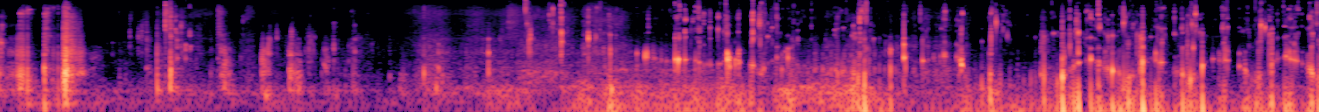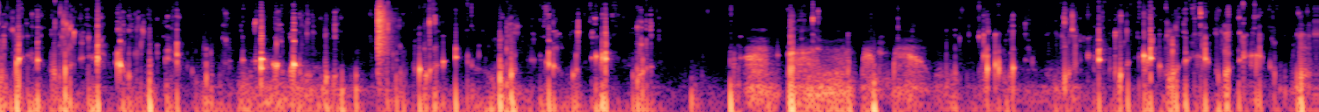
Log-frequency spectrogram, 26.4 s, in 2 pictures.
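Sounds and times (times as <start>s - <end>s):
chewing: 1.3s - 26.3s
wet mouth sounds: 5.3s - 26.3s.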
